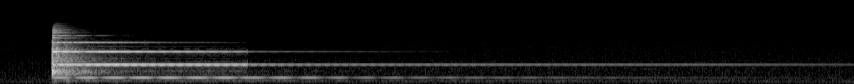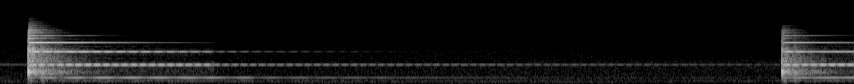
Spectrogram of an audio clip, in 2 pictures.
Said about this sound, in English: Please take some breaths as we listen to the sound of the bell.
